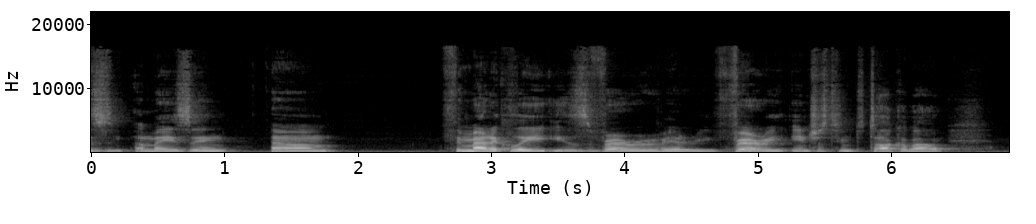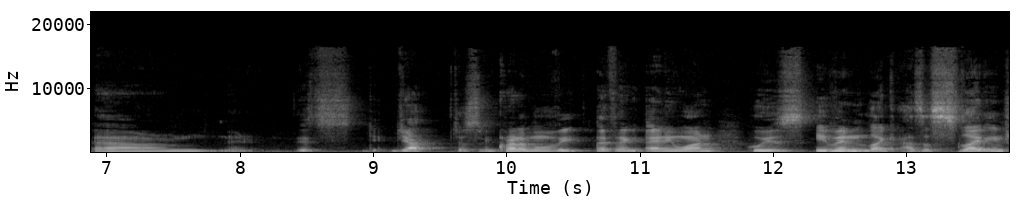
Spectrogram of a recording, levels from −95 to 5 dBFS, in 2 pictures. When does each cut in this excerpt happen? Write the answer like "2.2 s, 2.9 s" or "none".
none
